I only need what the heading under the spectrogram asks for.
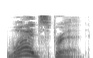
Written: widespread

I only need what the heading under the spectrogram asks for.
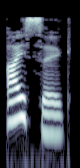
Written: Eisig

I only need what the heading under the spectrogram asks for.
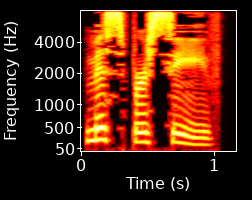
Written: misperceive

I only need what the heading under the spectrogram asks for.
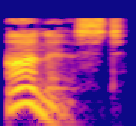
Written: honest

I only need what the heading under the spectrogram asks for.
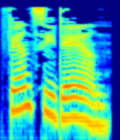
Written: fancy-dan

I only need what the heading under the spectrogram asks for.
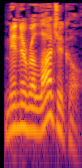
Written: mineralogical

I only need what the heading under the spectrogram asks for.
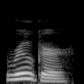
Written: ruger

